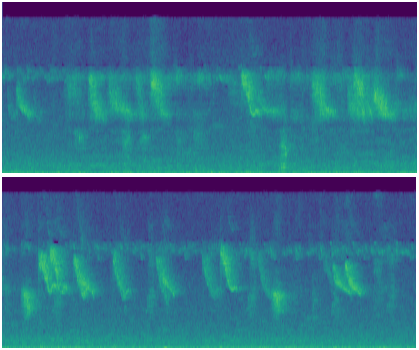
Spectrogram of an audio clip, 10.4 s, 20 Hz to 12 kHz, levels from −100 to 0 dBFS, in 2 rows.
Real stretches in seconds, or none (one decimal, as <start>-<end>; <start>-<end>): 0.0-0.8; 2.6-3.3; 5.3-10.4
